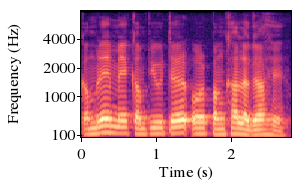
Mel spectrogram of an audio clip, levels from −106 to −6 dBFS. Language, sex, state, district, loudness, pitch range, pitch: Hindi, male, Arunachal Pradesh, Lower Dibang Valley, -14 LUFS, 120-145 Hz, 130 Hz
